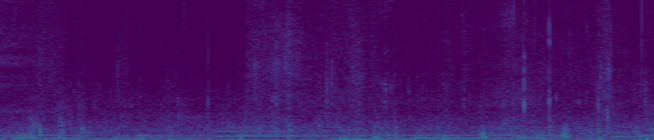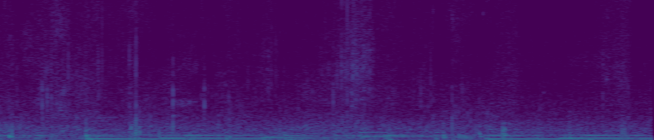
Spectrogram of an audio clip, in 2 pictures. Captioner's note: sound of walking through the forest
